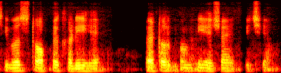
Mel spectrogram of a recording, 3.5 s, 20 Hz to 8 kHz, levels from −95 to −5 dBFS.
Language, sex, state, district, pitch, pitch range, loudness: Hindi, male, Chhattisgarh, Raigarh, 115 Hz, 110-120 Hz, -26 LUFS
